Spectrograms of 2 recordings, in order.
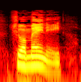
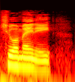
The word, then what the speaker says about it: Tchouameni: And I actually got his name right. I always say it and it sounds like I'm chewing tobacco. Tchouameni. Aurelien Tchouameni.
